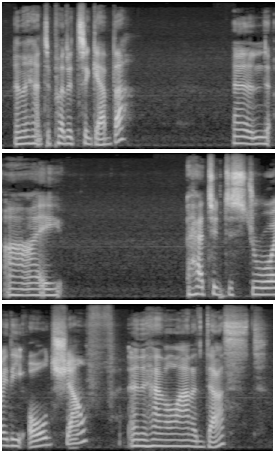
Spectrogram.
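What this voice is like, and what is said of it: Put-on Staten Island accent. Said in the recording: “Why am I talking like this? Is like a Staten Island accent.”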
